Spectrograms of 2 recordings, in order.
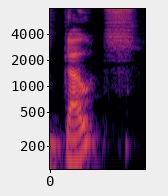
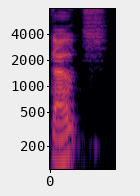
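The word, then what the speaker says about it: Goetze's: the brand name is goats yes it's pronounced goats so that is a Baltimore thing um where's the next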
